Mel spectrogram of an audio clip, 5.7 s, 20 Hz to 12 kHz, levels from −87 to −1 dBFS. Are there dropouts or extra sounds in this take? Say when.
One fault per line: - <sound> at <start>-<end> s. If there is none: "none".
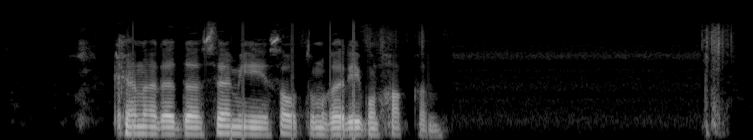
none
